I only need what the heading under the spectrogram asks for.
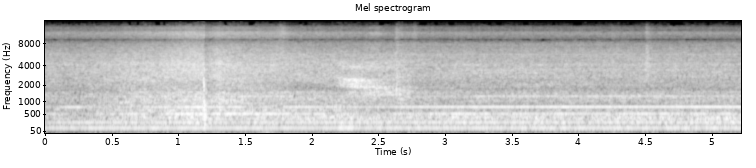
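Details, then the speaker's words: Ice merchandiser condensing unit, looks newer, just tripped out on thermal overload: loud steady low hum with strained tonal drone; compressor labouring hot, condenser plugged, condenser fan motor dead. "oh yeah caner fan motor goner okay maybe we can save this thing that dude just thermaled out when we walked up there you get hear it"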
